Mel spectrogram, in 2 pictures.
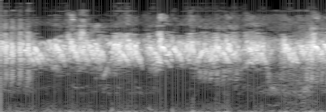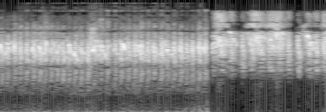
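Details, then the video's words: Flock-calling sparrows recorded as a lure: a busy mass of bright, high chirps and short trills from many birds, ending with an abrupt change to a thinner, higher hiss. "Tiếng chim sẻ mồi chuẩn và tự nhiên nhất.. Chia sẻ tiếng chim sẻ gọi đàn.. Tiếng chim sẻ gọi bầy hay"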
